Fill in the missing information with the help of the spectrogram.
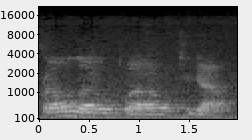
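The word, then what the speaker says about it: Proloquo2Go: First of all, pronounce this for me. Sure. It's called Proloquo to go.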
